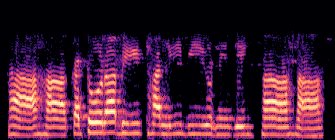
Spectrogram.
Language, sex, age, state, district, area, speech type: Sindhi, female, 45-60, Uttar Pradesh, Lucknow, rural, conversation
